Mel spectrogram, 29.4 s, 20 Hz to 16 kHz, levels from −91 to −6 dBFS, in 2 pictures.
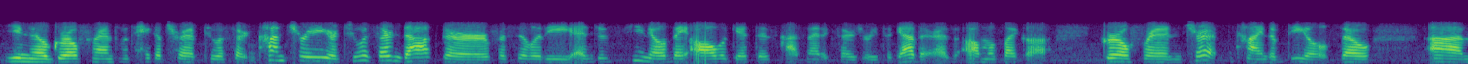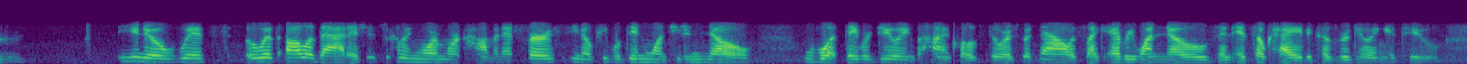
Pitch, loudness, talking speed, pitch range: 165 Hz, -27 LUFS, 175 wpm, 155-185 Hz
